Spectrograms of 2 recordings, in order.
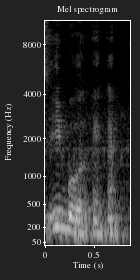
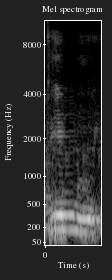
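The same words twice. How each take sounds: First: "Igbo" said slowly and softly as ee-boh; correct Igbo pronunciation. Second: "Igbo" said as ee-boo, drawn out; mispronounced Igbo. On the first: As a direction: end "Igbo" on a long oh. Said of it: "It's Igbo". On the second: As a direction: say "Igbo" slowly with an oo ending. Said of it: "No, not Igbo". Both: Shown as a demonstration.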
